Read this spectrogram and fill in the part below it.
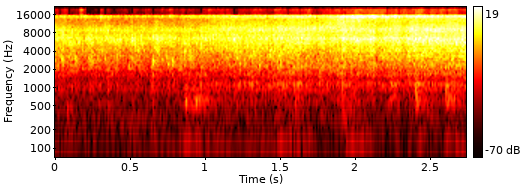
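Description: Onions shallow frying in a pan for a chicken karahi, giving a continuous bright crackling sizzle, close and loud, with faint stirring knocks underneath.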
